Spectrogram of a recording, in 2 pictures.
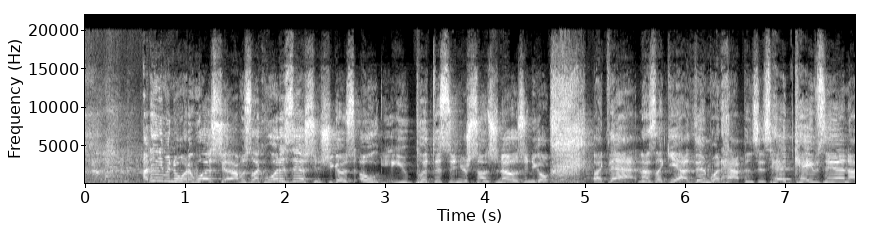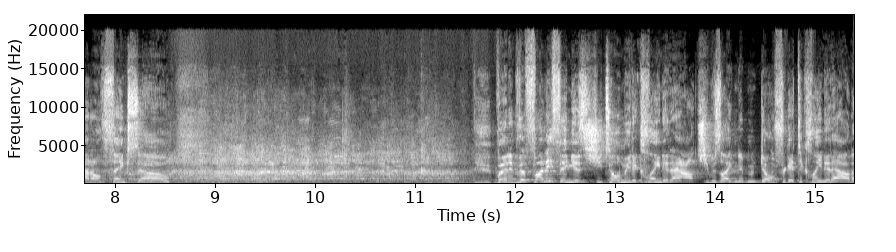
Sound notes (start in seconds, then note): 4.7 suctioning; 7.8 audience laughing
